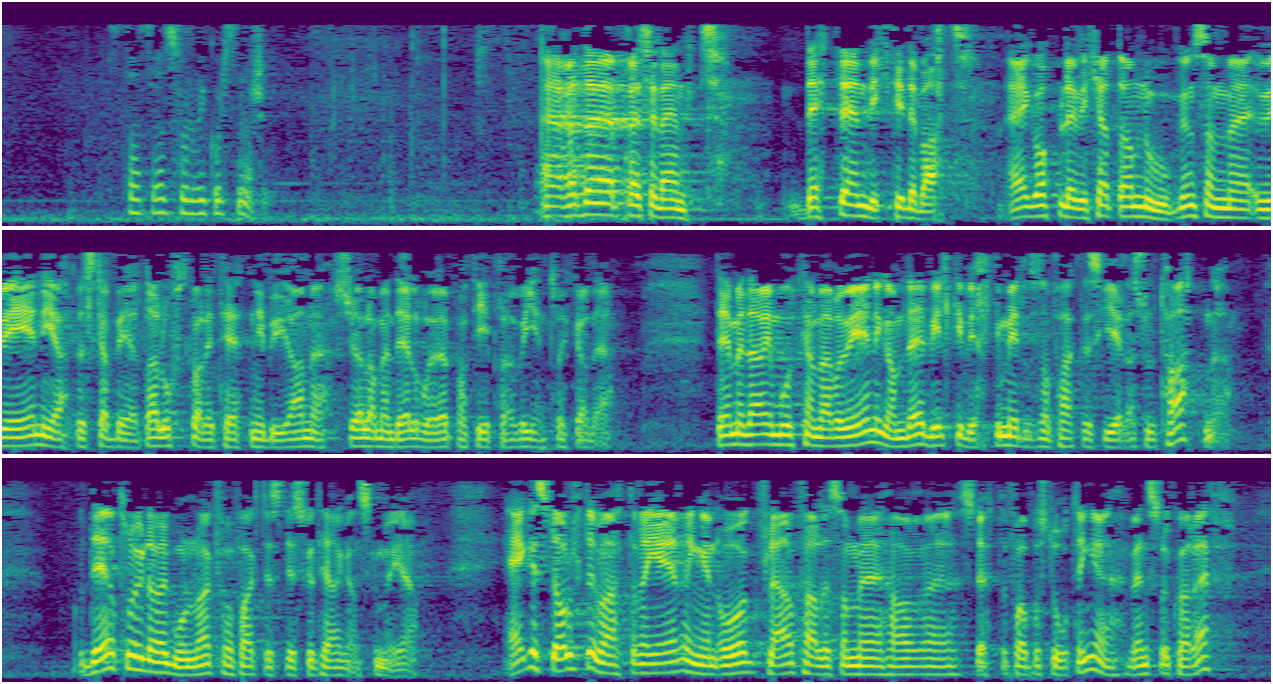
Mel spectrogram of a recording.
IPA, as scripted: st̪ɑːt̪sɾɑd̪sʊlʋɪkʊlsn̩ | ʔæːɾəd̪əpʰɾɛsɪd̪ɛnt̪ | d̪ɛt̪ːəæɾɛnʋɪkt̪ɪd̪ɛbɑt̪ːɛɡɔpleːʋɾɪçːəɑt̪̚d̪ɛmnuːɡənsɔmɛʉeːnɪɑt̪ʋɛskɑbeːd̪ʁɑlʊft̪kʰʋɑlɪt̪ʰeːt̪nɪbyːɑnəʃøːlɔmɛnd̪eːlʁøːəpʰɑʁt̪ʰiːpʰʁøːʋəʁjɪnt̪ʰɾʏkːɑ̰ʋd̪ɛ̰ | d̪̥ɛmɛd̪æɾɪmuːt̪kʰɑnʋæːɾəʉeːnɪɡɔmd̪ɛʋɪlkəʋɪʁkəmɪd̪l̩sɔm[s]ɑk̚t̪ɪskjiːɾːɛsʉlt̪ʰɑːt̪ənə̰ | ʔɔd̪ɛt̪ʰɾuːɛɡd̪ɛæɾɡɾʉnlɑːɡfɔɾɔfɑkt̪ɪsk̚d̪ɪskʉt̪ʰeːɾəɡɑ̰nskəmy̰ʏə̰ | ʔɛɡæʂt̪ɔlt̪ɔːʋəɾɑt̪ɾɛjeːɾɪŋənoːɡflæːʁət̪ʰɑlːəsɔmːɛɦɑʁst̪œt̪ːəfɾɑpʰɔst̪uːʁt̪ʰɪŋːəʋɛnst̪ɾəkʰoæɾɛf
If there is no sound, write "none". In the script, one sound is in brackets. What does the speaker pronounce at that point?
f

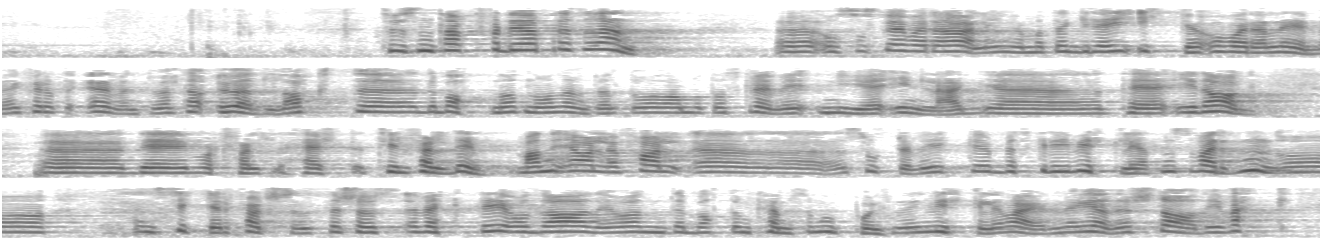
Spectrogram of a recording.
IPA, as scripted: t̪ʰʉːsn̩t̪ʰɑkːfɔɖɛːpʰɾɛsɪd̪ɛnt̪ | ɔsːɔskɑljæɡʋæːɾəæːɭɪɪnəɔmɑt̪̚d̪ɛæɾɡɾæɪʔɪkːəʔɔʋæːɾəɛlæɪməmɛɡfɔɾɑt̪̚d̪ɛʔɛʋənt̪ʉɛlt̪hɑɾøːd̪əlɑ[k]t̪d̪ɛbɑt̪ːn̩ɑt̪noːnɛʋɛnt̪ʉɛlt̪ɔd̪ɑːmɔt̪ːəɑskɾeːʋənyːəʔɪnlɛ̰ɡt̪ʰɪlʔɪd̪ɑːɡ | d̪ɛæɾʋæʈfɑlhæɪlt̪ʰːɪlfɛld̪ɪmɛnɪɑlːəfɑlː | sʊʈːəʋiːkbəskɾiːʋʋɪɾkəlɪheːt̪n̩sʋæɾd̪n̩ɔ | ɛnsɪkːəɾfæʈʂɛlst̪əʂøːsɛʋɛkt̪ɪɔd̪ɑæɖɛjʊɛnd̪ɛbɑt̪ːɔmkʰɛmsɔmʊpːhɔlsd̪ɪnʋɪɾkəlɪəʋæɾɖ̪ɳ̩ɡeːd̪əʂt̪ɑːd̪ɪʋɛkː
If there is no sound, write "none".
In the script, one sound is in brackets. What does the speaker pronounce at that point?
k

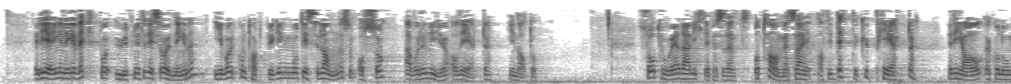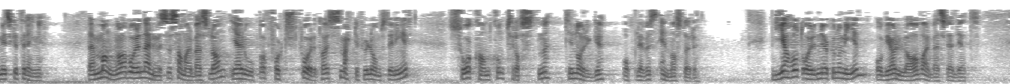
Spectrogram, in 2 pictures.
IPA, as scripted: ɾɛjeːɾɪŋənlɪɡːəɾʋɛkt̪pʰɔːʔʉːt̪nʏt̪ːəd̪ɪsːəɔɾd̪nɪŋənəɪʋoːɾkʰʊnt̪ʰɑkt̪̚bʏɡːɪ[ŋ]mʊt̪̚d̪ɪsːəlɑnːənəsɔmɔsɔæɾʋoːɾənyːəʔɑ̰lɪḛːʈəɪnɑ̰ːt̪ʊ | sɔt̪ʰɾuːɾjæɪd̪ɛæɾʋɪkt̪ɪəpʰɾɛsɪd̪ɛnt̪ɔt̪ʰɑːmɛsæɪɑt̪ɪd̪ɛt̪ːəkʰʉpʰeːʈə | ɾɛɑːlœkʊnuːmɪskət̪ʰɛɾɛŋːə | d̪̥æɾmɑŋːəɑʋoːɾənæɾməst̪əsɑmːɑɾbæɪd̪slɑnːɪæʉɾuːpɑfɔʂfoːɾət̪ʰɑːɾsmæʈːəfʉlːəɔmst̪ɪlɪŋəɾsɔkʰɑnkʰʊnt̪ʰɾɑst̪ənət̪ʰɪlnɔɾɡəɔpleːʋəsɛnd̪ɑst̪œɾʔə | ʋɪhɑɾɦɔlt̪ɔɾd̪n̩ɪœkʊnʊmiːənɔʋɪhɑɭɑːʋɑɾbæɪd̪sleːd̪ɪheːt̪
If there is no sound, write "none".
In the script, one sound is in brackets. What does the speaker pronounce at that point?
ŋ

